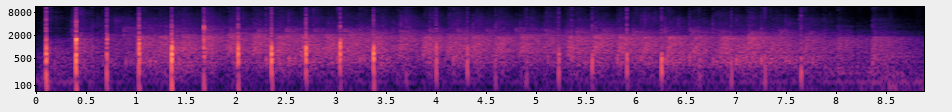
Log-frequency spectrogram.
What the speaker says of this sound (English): Please join me in a warm round of applause for all our graduates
